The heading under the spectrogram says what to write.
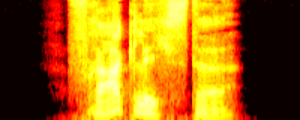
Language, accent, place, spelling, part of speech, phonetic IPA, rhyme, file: German, Germany, Berlin, fraglichste, adjective, [ˈfʁaːklɪçstə], -aːklɪçstə, De-fraglichste.ogg
- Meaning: inflection of fraglich: 1. strong/mixed nominative/accusative feminine singular superlative degree 2. strong nominative/accusative plural superlative degree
